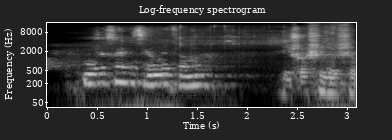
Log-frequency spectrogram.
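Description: A young woman speaks with a teasing tone, close by.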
